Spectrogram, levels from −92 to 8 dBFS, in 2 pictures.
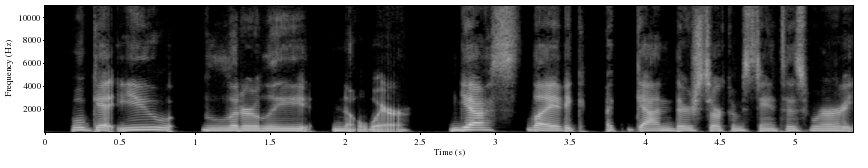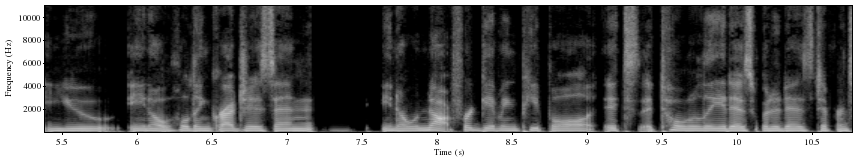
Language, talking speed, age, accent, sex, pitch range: English, 175 wpm, 20-39, American, female, 170-190 Hz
